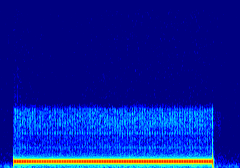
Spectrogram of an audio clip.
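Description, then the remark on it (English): A steady telephone tone sounds alone for about two seconds while calling a phone number, one continuous pitch that holds loud and unchanging before cutting off abruptly. “So we can call his number and hear it if we want.”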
